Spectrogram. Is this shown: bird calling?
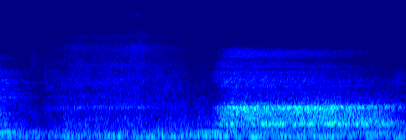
no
